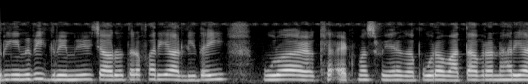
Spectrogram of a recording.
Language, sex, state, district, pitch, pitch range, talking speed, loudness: Hindi, female, Chandigarh, Chandigarh, 215 Hz, 210-225 Hz, 170 wpm, -15 LUFS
